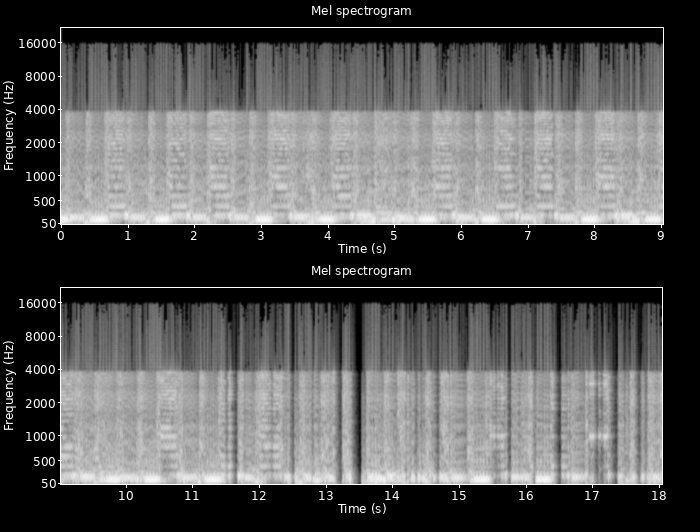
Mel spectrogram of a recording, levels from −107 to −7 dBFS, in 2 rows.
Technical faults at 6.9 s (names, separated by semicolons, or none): block size mismatch (padded); repeated packet loss (robotic sound)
